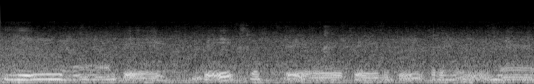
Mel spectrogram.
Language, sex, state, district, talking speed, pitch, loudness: Hindi, female, Haryana, Charkhi Dadri, 110 wpm, 110 Hz, -15 LUFS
